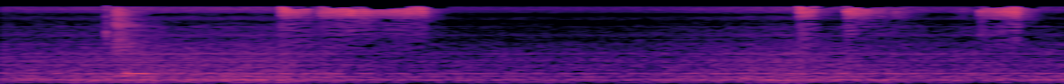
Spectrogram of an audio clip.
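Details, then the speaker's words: Monopolar electrosurgical unit (Bovie) in spray coagulation mode, current spreading like a spray for broad surface coagulation: steady buzzing hum with bursts of hiss. "스프레이 모드는 말 그대로이 스프레이처럼 퍼지는 건데 이게 그냥 코 하귤레이션 하는 거고 전류가 스프레이처럼 퍼지는 거예요"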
